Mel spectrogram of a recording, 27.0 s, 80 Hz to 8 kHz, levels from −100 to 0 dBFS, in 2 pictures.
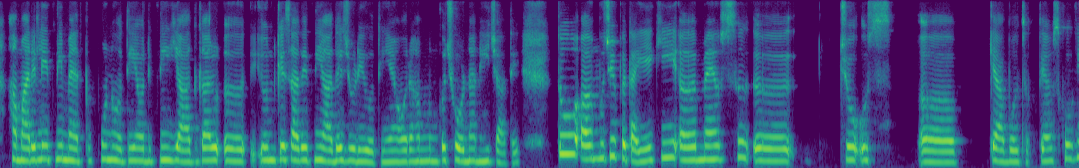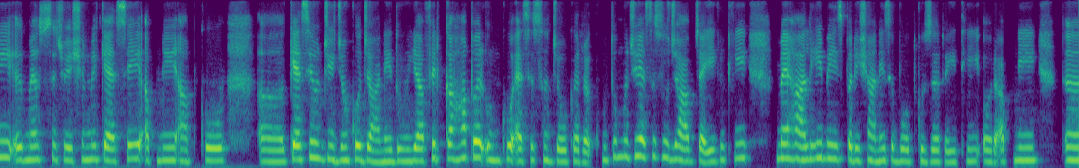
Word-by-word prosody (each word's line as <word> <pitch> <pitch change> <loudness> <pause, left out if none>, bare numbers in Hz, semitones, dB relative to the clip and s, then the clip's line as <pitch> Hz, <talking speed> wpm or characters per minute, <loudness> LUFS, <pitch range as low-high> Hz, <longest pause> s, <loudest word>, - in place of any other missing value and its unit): हमारे 225 -2 +2
लिए 240 +1 -1
इतनी 240 +1 -4
महत्वपूर्ण 220 +1 -2
होती 215 -1 -2
हैं 215 - -2
और 210 -1 -3
इतनी 220 +3 -2
यादगार 200 +1 0
अ, 210 -2 +1
इ - - -8
उनके 225 +1 +2
साथ 225 -2 +1
इतनी 225 +1 +1
यादें 215 0 +2
जुड़ी 210 -1 -1
होती 195 -1 -2
हैं 195 - -3
और 195 +1 -1
हम 205 0 -3
उनको 200 +1 0
छोड़ना 210 -2 +1
नहीं 200 +1 -1
चाहते। 175 -1 -8 0.5
तो 330 -2 +5
अ, 245 -6 +5
मुझे 255 +4 0
बताइए 210 -3 +3
कि 265 0 -1
अ, 230 -2 +1 0.2
मैं 235 +1 +1
उस 235 0 +1
अ, - - +1 1.2
जो 230 -1 +2 0.2
उस 220 +1 -2 0.5
अ, 190 - +2 0.8
क्या 210 -3 +1
बोल 195 -1 -1
सकते 195 +1 -7
हैं 205 - -2
उसको 245 +4 -3
कि 275 +2 -1
अ, 225 - +2
मैं 230 +1 0
उस 235 0 +8
सिचुएशन 230 -1 -2
में 235 0 -2
कैसे 240 +2 +4
अपने 220 0 -3
आप 205 -1 -6
को 215 -1 +4
अ, - - -13 0.8
कैसे 245 +2 +6
उन 260 -2 +1
चीज़ों 225 -2 -1
को 240 +2 +5
जाने 200 -1 +1
दूँ 205 +1 -2
या 210 -1 +5
फिर 240 +4 -1
कहाँ 250 +1 +1
पर 275 -1 +10
उनको 220 +1 +2
ऐसे 210 +1 0
संजोकर 205 -3 -1
रखूँ? 225 +4 -7
तो 275 - -6
मुझे 280 +1 +2
ऐसे 285 +1 +1
सुझाव 240 -6 -1
चाहिए 195 0 +2
क्योंकि 235 +4 -6 0.4
मैं 255 0 +3
हाल 235 -2 +1
ही 250 +2 0
में 250 0 -1
इस 235 0 -1
परेशानी 215 -1 -1
से 220 +1 -4
बहुत 200 -1 -3
गुज़र 200 -1 -2
रही 190 0 -4
थी 205 0 -7
और 195 -1 -1
अपनी 220 +2 -2 0.4
अ, - - +3
220 Hz, 190 wpm, -23 LUFS, 205-235 Hz, 1.2 s, पर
